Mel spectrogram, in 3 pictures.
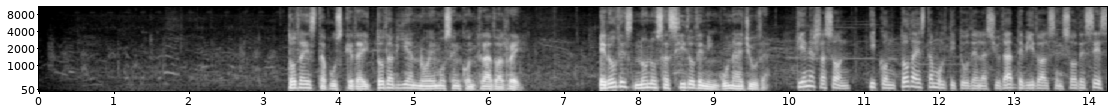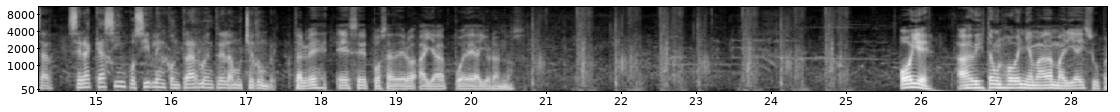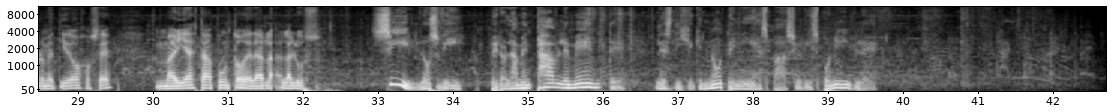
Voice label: Scene Spanish, nativity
